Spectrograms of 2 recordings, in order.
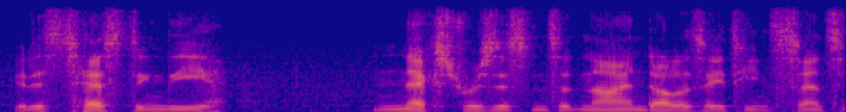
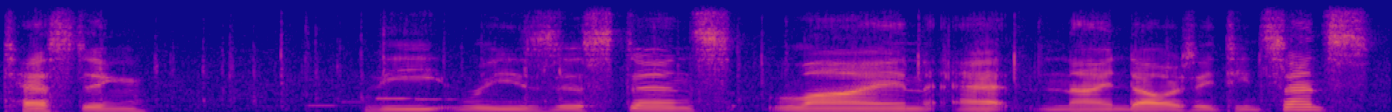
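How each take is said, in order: First: It is said in a Darth Sidious voice. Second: It is said in his own normal voice.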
